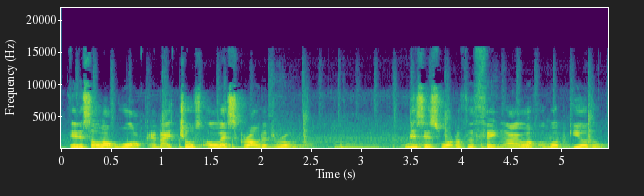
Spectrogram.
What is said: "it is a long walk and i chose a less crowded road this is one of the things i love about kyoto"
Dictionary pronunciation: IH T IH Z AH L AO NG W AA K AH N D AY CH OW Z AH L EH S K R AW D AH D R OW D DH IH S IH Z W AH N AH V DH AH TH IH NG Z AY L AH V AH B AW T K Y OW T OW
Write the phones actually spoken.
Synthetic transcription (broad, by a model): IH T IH S AH L AO NG W AA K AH N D AY CH OW S AH L EH S K R AW D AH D R OW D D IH S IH S W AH N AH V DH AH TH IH NG AY L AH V AH B AW T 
